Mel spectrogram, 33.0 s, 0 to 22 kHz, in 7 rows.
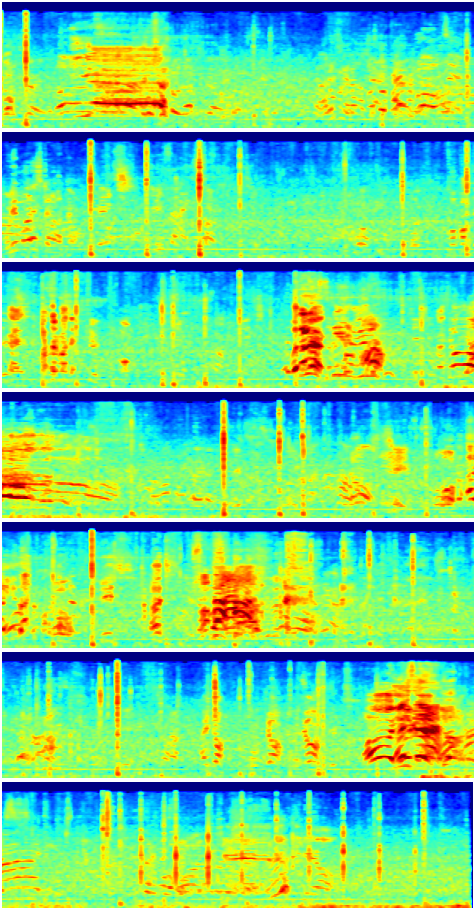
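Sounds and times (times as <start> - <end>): players shouting: 0.0 - 7.4, 8.2 - 29.0
footballs being kicked: 8.1 - 12.3.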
